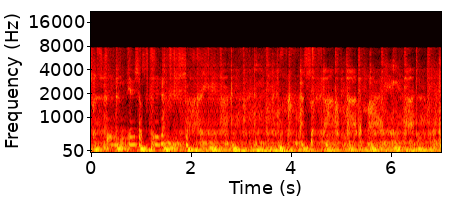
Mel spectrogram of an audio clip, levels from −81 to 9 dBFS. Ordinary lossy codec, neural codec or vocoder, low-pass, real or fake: none; codec, 16 kHz, 1 kbps, FunCodec, trained on Chinese and English, 50 frames a second; none; fake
